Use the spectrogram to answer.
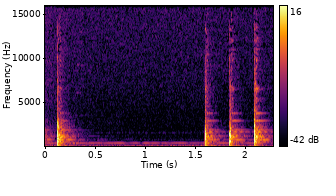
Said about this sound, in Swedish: Då hör jag två tydliga knackningar på fönstret.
